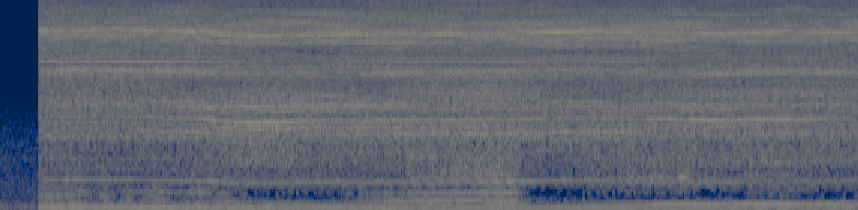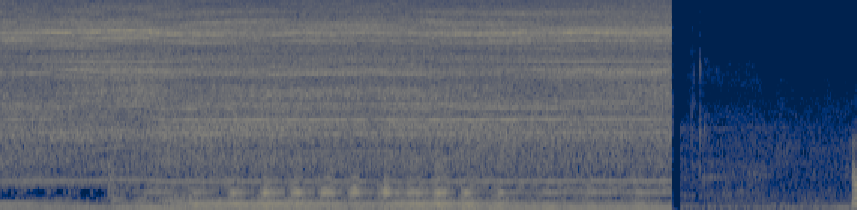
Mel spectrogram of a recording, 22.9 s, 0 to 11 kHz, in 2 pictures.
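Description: A 1-inch polisher whirs steadily as it works out rub marks on the paint of a BMW M4, a high, even motor whine running continuously close by before stopping abruptly near the end.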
